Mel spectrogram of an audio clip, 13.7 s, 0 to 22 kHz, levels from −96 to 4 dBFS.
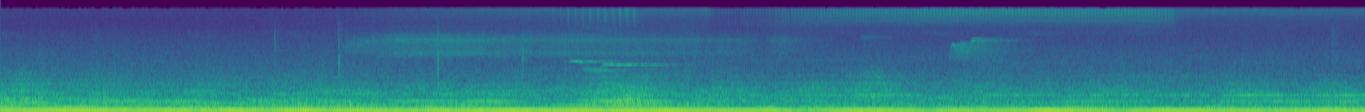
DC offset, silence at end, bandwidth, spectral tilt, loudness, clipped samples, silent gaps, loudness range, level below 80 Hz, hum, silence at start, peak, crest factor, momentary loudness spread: under 0.1%; 0 s; 16.5 kHz; -7.5 dB/octave; -23 LUFS; under 0.1%; none; 2 LU; -20 dBFS; none; 0 s; -10 dBFS; 10 dB; 5 LU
